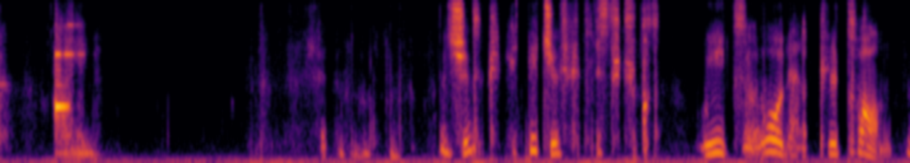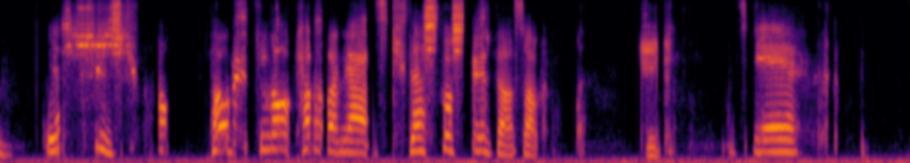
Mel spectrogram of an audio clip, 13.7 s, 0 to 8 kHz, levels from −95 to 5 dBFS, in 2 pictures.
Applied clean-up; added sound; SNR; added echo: neural diffusion model UNIVERSE++.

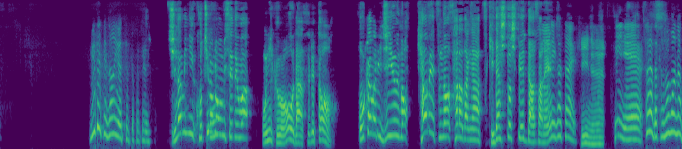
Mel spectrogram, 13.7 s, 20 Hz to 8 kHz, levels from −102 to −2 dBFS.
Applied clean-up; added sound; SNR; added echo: neural mask model Resemble Enhance denoiser.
